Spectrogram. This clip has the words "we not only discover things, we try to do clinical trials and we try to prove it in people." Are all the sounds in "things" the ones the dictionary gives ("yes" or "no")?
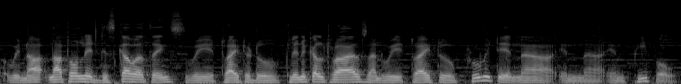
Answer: no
